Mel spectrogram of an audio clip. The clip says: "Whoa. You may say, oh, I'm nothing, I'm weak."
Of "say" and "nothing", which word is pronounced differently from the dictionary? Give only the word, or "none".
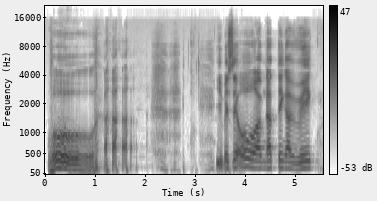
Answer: nothing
